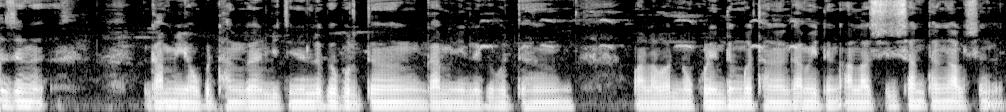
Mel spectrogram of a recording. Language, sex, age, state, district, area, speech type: Bodo, male, 18-30, Assam, Udalguri, urban, spontaneous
